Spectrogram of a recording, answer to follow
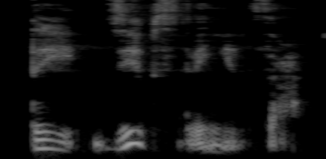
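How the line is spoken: Quiet command in ear. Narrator (Russian): тихо приказал на ухо

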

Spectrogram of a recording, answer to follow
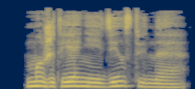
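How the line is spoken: Plain. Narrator (Russian): сказала я

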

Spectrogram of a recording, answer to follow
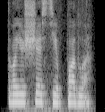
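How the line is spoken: Through gritted teeth. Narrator (Russian): процедил Валька

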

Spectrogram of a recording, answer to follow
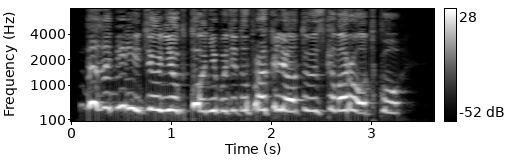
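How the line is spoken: Howling. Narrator (Russian): Взвыл тактик

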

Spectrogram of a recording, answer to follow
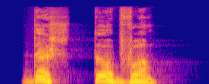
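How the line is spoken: Exasperated bark. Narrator (Russian): не выдержав, рявкнул я

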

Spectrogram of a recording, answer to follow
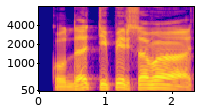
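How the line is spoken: Angry shout, portly footman. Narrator (Russian): сердито закричал дородный лакей

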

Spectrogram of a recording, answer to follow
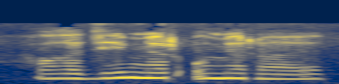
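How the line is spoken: Quiet. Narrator (Russian): тихо промолвил он

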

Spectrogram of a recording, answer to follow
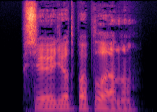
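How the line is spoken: Dry, matter-of-fact. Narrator (Russian): сухо проинформировал ломщик

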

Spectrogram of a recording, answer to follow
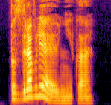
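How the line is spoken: Restrained, dry. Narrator (Russian): сдержанно и сухо выдает он

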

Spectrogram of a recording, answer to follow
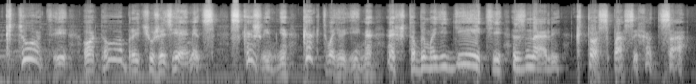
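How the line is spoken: Tearful joyful exclamation. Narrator (Russian): Человек подбежал к Синбаду и воскликнул, плача от радости

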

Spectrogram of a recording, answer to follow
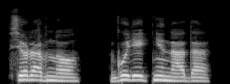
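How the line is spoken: Irritated grumble. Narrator (Russian): раздраженно буркнула девушка

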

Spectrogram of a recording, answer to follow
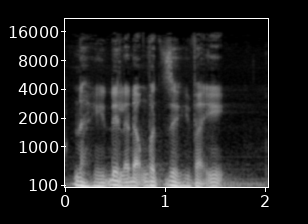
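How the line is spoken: Dazed mutter. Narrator (Vietnamese): Kim Mẫn Cơ sắc mặt ngây ngẩn lẩm bẩm

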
